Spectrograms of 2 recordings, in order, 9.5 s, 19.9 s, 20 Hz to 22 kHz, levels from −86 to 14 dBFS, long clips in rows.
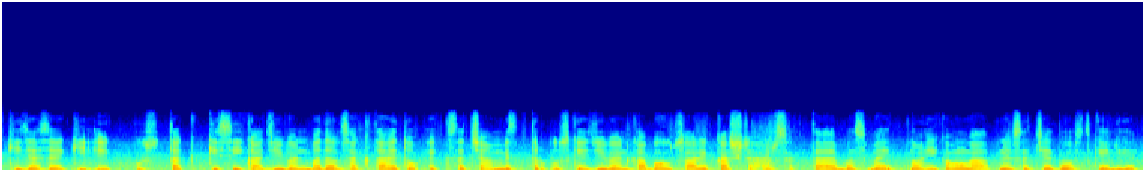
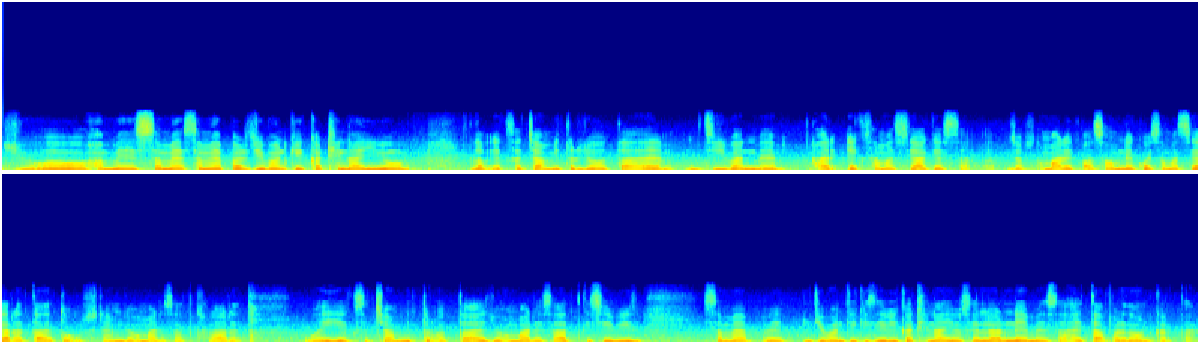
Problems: none marked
